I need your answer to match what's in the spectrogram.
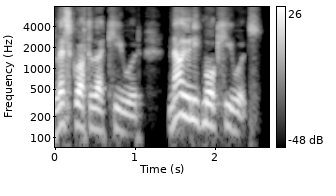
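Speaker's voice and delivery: normal talking voice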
